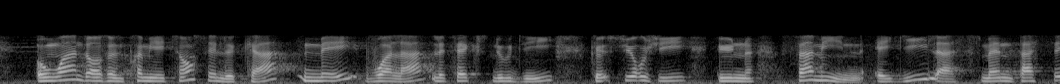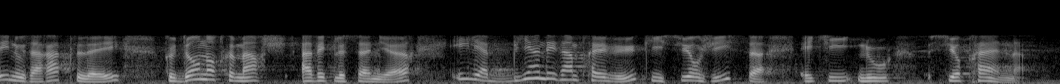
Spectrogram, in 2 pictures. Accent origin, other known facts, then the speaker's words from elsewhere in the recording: Liverpool, North West England, United Kingdom; Quand moi j'étais jeune, j'ai grandi à Liverpool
